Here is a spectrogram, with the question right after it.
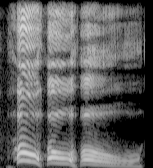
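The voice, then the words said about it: Jolly Santa Claus voice. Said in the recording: “That was my Santa impression.”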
